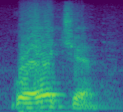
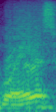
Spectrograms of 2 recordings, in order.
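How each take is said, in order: First: The word is said with a clear 't' sound. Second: The word is said without a 't' sound. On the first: This follows the written spelling. "se está o T, você pode falar o T" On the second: This follows the Greek-based pronunciation. "uns falam Goécia"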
